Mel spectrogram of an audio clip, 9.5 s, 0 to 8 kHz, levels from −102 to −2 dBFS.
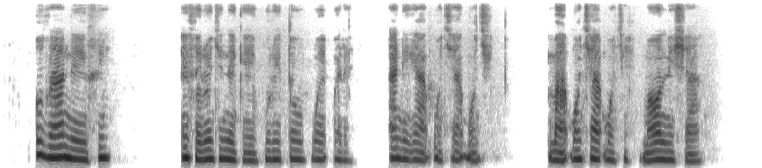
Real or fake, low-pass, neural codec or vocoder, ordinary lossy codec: real; 7.2 kHz; none; none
